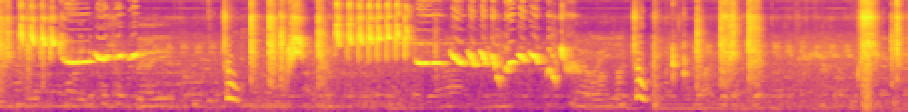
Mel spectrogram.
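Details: Caged white-rumped shama singing: clear whistled phrases rising in steps, then bursts of rapid chattering notes and a few dropping whistles, with background music and occasional noise.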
